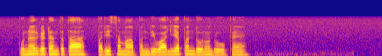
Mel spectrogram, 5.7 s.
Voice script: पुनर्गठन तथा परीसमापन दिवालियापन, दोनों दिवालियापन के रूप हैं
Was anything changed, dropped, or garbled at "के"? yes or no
yes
